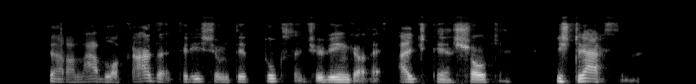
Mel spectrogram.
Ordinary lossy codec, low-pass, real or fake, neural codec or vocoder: Opus, 32 kbps; 7.2 kHz; fake; codec, 16 kHz, 4 kbps, FunCodec, trained on LibriTTS, 50 frames a second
